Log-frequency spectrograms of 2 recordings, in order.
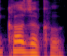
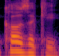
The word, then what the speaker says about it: Kozuki: It was owned by Toki Kozuku. I mispronounced that. It was owned by Toki Kozuki.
